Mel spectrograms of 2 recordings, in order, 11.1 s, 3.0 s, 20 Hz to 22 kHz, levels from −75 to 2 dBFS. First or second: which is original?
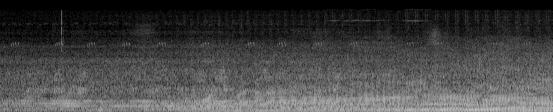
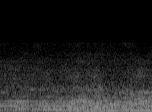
first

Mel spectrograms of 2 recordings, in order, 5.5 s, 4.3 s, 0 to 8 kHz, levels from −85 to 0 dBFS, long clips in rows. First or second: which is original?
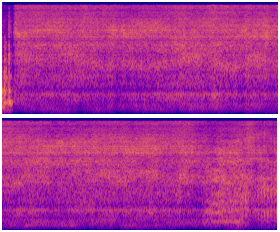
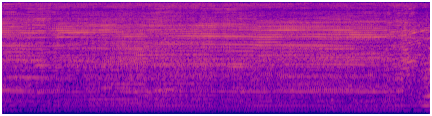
second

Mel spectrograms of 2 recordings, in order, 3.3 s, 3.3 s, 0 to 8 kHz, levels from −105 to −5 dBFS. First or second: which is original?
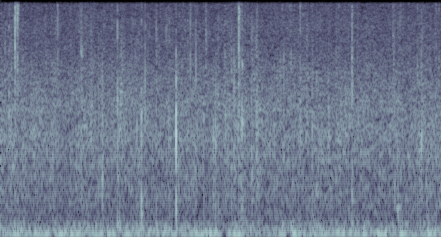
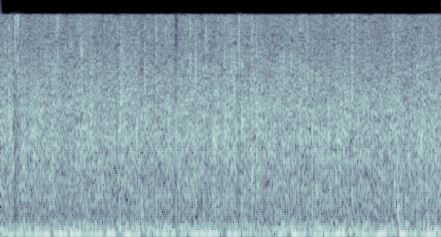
first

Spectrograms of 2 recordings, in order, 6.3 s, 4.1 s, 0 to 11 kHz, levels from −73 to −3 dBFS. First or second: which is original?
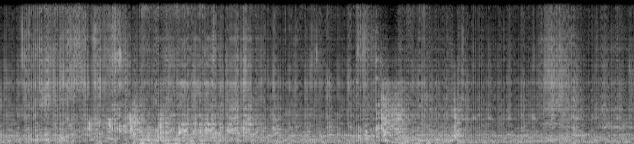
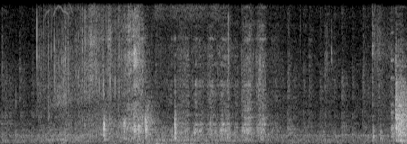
second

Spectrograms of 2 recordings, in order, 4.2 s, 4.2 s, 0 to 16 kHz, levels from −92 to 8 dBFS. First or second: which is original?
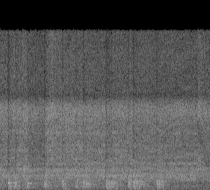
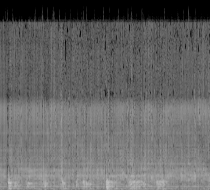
first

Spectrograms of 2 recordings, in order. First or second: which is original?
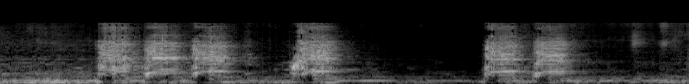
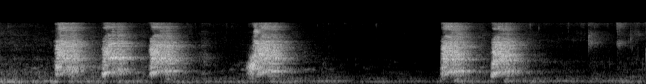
second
